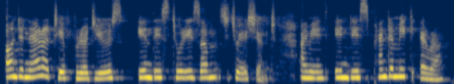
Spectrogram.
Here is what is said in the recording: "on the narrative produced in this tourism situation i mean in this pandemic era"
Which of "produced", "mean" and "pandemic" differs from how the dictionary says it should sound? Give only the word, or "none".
produced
